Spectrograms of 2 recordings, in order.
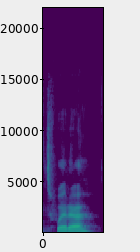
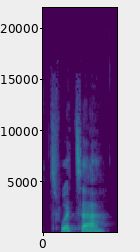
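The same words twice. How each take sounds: First: Said in the usual way. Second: "Twitter" said as "Twit-tah"; "Twitter" with a non-rhotic "-ah" ending; playful mispronunciation. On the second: Shown as a demonstration. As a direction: drop the final r in "Twitter", ending on an open "ah". Playful second take of the name.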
